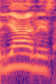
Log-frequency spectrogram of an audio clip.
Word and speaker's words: Giannis: I say Giannis. The G is silent. Like lasagna, right?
